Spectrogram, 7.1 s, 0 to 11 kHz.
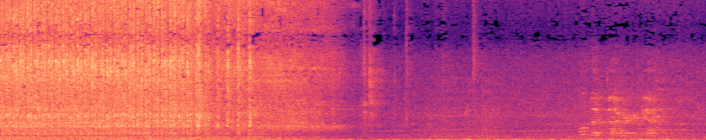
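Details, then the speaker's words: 1956 International S-160 truck, first start-up attempt after revival: engine catches and runs unevenly, beat wavering as it slowly smooths; still rough, owners suspect plugged carburetor jets. "getting a little bit better we think the jets are plugged up"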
